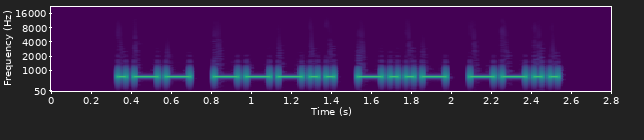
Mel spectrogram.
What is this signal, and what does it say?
Morse code, heard as a keyed tone, about 29 wpm, 700 Hz. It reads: W8XZ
